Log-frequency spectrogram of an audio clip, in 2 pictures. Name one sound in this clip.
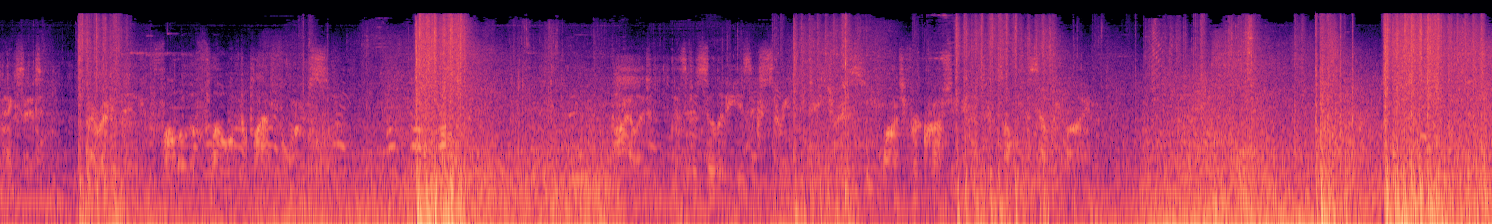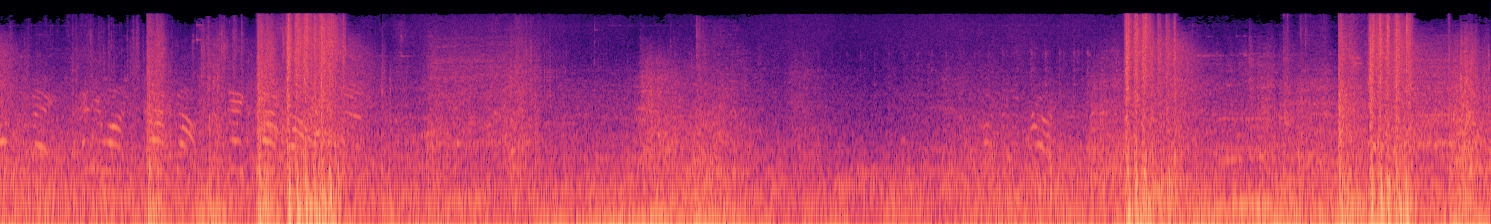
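Gunshots fire in loud, sharp bursts with echoing blasts.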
